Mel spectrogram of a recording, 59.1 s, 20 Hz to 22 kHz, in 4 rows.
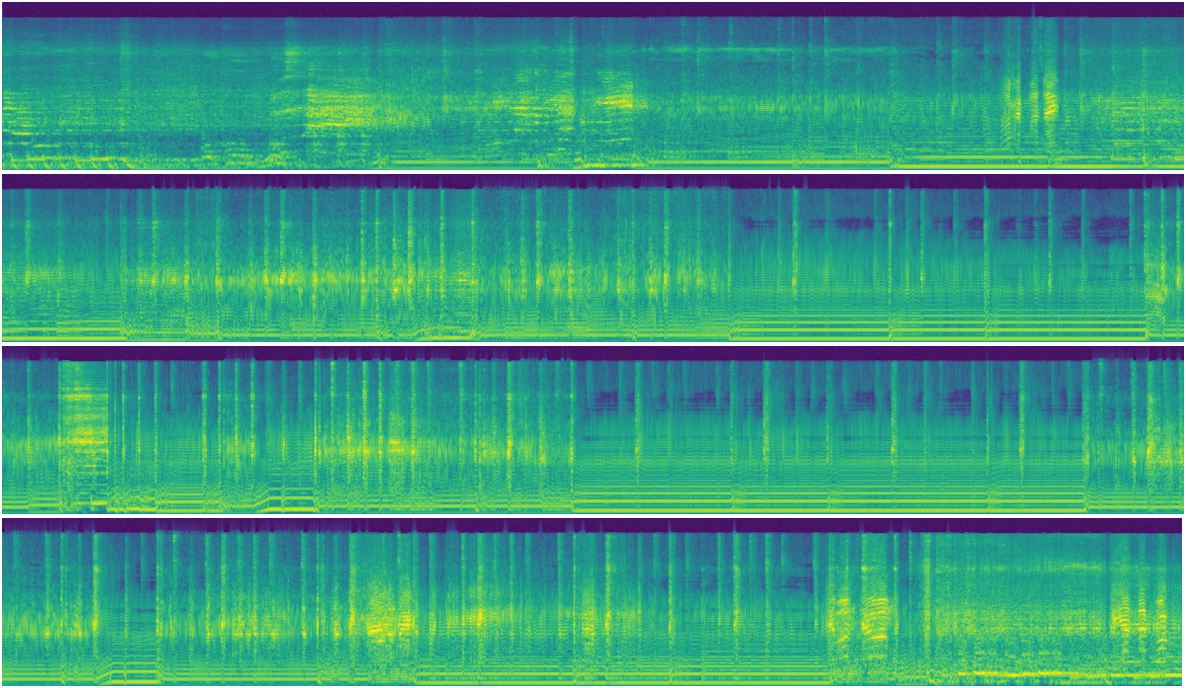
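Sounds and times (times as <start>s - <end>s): loud electronic dance music: 0.0s - 59.0s.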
